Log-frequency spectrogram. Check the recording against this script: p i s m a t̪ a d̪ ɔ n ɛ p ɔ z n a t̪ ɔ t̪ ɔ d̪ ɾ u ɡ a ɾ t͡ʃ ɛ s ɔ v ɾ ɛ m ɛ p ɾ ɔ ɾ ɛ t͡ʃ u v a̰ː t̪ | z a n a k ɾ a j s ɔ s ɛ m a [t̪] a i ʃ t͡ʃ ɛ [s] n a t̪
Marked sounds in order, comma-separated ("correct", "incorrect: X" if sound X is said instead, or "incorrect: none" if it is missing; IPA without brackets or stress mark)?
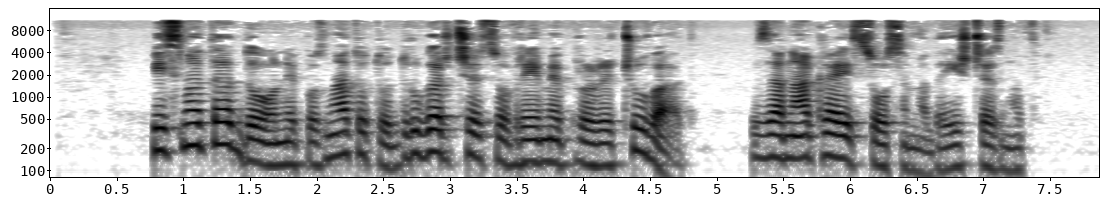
incorrect: d̪, incorrect: z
